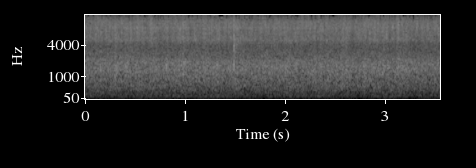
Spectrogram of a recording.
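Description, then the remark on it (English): Steady rainfall makes an even, hissing patter that holds at the same low level throughout, with no pauses and no voices. “And imagine that as you sit there, you can see someone out there in the distance, twirling and dancing in the rain and attempting to catch as many raindrops as they can on their tongue.”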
